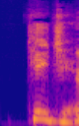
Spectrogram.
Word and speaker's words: Tite: So the guy's name is spelled T-I-T-E. Tight. – Oh, tight. – Which is great, but it's spelled Chiche. – Chiche. – Or it's pronounced Chiche. – Chiche. – Yeah. – But it's T-I-T-E. – T-I-T-E.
